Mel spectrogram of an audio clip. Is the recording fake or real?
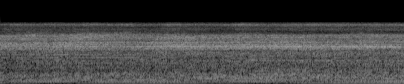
real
